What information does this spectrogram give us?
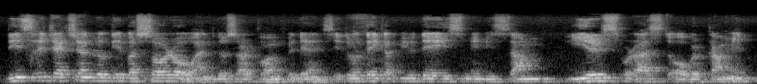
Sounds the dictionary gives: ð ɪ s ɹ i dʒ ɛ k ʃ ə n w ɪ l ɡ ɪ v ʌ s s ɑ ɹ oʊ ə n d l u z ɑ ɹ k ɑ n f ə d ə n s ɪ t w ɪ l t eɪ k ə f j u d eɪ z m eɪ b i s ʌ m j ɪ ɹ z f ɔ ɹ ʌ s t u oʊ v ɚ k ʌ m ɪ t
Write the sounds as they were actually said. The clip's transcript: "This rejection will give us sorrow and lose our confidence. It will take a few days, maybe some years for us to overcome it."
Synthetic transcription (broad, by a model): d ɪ s ɹ i dʒ ɛ k ʃ ə n w ɪ l ɡ ɪ v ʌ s s ɑ ɹ oʊ ə n d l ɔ s ɑ ɹ k ɑ n f ə d ə n s ɪ t w ɪ l t eɪ k ə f j u d eɪ s m eɪ b i s ʌ m j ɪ ɹ s f ɔ ɹ ʌ s t u oʊ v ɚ k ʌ m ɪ t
